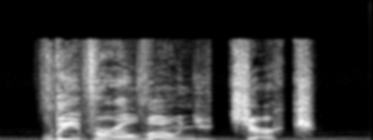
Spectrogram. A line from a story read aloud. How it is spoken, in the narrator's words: I yelled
